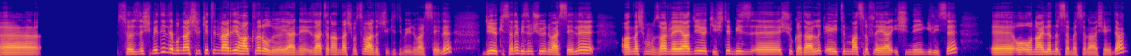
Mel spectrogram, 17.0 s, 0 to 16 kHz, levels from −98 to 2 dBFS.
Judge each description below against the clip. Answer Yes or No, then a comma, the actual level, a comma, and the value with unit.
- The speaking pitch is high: No, medium, 145 Hz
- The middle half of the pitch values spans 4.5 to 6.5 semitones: Yes, average, 5.1 semitones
